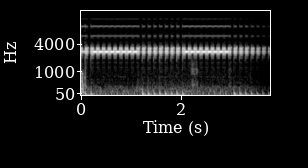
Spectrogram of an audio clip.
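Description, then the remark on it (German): The alarm of a cash-transport case, which sounds when its cable is pulled out: a loud, shrill electronic beeping, rapid and insistent, alternating between long steady tones and fast pulsing bursts, with no voices present. “Wenn du in die Filiale reingehst und es würde jetzt ein Bankräuber kommen, mhm und er würde dir das Kabel hier rausziehen, dann gibt es sofort diesen Piepton, der mhm. geht genau eine Minute und dann explodiert dieses Gerät.”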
